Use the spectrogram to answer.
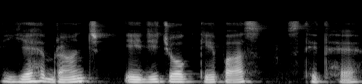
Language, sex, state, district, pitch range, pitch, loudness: Hindi, male, Himachal Pradesh, Shimla, 115-125 Hz, 120 Hz, -17 LUFS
